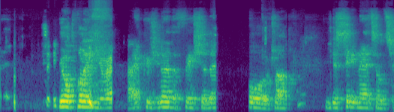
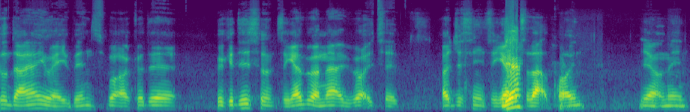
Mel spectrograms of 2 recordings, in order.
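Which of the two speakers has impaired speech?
The second: cerebral palsy.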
